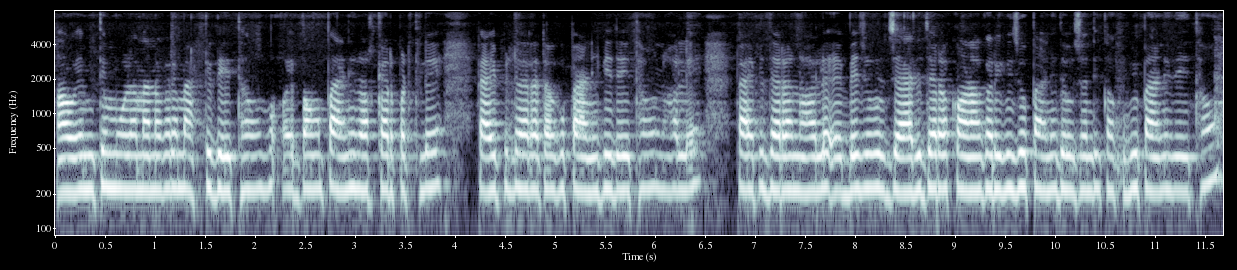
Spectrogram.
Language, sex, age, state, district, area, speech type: Odia, female, 30-45, Odisha, Kendujhar, urban, spontaneous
